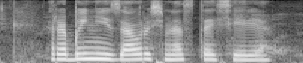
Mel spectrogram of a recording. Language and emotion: Russian, neutral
